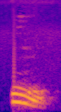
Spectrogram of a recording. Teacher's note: And number eight which is U is described as short high back rounded vowel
